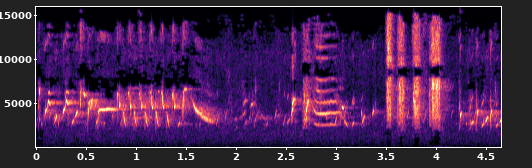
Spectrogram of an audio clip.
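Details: Goldfinch song as training material for songbirds: a rhythmic run of repeated clipped notes ending in a descending slur, then scattered buzzy chirps and harsh rasping bursts over faint background hiss.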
